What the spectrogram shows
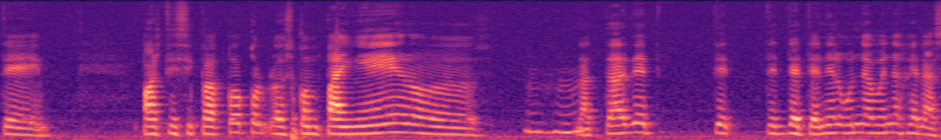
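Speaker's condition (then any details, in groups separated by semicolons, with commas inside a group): Down syndrome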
